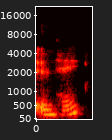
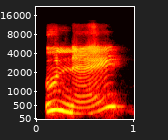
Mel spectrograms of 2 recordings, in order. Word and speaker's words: Unhei: what's your name a girl asked hey said unhei un nei the girl asked scrunching up her face some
